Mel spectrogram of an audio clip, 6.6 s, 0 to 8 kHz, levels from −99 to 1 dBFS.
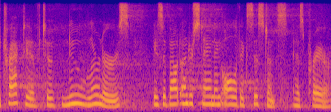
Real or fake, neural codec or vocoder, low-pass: real; none; 7.2 kHz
